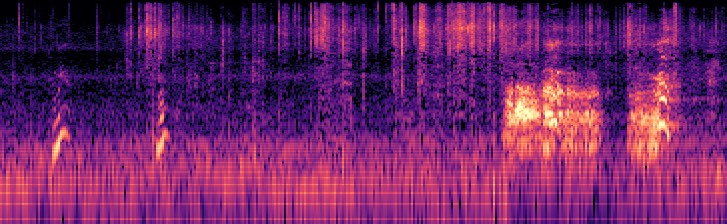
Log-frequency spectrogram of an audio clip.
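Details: Tobi, a dog on his nightly frog patrol chasing frogs back into the pool, gives two loud, harsh barks near the end. Two short rising chirps come earlier, over a steady hiss of outdoor night noise.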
